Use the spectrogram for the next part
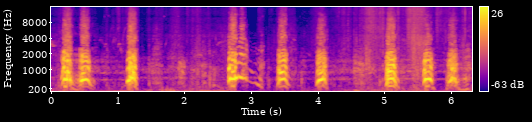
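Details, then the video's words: Barking at a horse, Jessie the dog lets out a steady series of sharp, clipped barks, some doubled, roughly one or two per second, with faint outdoor background between them. "Jessie the Dog Barks at the horse"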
